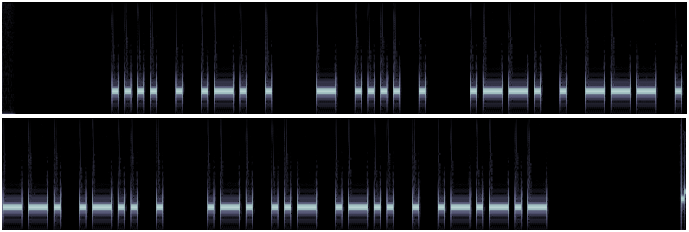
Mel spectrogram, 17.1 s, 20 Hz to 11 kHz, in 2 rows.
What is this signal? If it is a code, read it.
Morse code, heard as a keyed tone, about 15 wpm, 700 Hz. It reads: HERE THE PEOPLE RULE.
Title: Sentences from Top 1000 Words - Review Part 2 - 15wpm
